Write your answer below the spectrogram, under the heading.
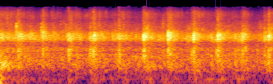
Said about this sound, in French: Merci à toutes et tous ce soir, une fois encore, de les applaudir. Merci beaucoup.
